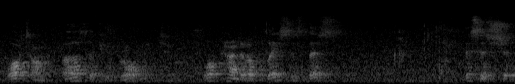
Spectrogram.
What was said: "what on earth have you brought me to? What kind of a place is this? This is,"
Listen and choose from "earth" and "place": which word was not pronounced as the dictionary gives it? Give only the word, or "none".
none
